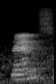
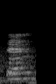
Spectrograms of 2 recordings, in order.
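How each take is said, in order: First: "टेंस" closed on an s sound; plain s ending. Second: "टेंथ" closed on th in place of s; th ending. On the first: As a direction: end "टेंस" in s, with no th. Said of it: "ये टेंस होता है". ("टेंस" के अंत में स की ध्वनि) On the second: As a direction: lift "टेंथ" and end it on th. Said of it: "टीएच लग जाता है". ("टेंथ" के अंत में थ की ध्वनि) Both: Shown as a demonstration.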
